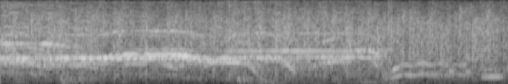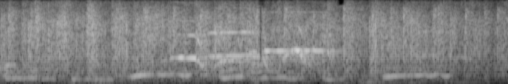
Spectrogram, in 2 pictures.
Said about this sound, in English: And we're going to welcome her with a hand clap praise. Amen. Yeah.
